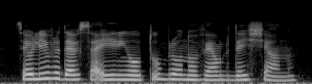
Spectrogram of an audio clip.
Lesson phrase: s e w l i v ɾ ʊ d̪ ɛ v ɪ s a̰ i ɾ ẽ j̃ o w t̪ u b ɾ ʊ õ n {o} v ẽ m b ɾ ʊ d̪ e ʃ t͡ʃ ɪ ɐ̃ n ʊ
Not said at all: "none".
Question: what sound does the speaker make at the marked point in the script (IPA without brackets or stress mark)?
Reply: o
